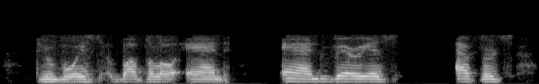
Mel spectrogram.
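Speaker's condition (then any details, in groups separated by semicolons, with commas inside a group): Cerebral palsy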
